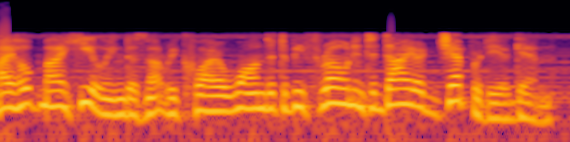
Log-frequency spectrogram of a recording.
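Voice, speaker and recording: An actor playing an earnest, formal superhero sorcerer burdened by regret in a video game, speaking in an articulate, measured way. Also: male voice, a little high, animated, narrow, tinny audio, lightly acted. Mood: regretful. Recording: band-limited game audio with background music.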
